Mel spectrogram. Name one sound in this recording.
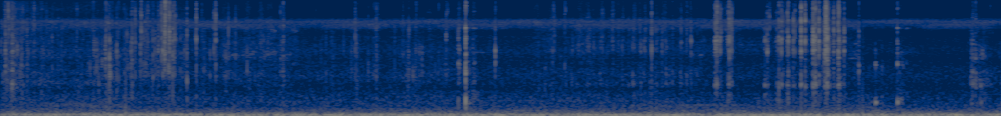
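A metal lid clinks against a pot.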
